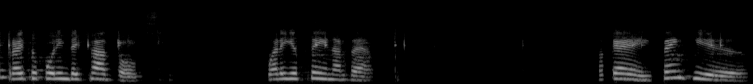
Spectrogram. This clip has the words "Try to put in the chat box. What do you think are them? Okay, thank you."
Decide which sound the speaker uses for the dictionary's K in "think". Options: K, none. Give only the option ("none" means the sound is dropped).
none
